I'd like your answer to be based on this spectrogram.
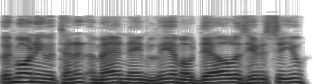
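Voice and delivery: high, loud voice through a tinny office intercom; squawking intercom. Acted. Receptionist announcing a visitor over the intercom, squawky. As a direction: squawk it out like a desk speaker. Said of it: "the intercom squawked".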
